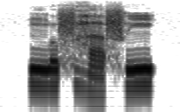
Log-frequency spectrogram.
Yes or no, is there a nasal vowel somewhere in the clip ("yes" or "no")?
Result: yes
